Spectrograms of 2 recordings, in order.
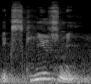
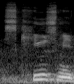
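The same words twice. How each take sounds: First: The first syllable is clearly pronounced in full. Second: It is said quickly with the first syllable dropped. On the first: It suits a formal, polite situation. The speaker calls it right. "pelafalan yang sepenuhnya. Jadi yang pertama ini ya, bukan yang jadi ini harus dilafalkan juga" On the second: It is a quick, casual way of saying it. The speaker calls it wrong. "cepat-cepat katakan excuse me juga, orang akan tetap mengerti"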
